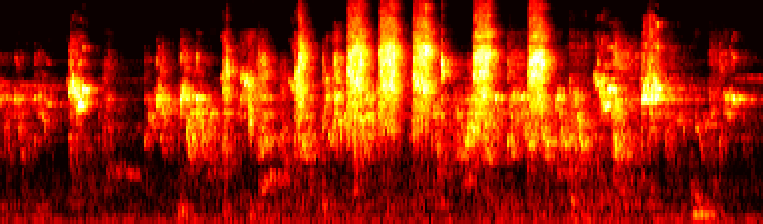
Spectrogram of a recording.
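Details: Indoor pet budgies calling loudly, a rapid string of harsh squawks and bright chirps, more than two per second at the peak, with warbling chatter and a faint hum.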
